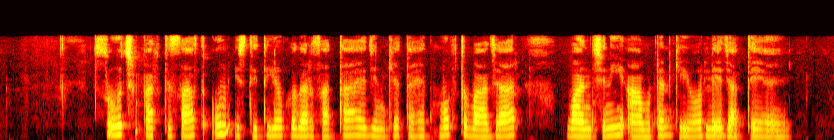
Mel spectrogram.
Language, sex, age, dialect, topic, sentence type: Hindi, female, 18-24, Kanauji Braj Bhasha, banking, statement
